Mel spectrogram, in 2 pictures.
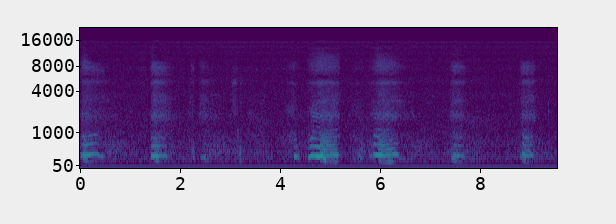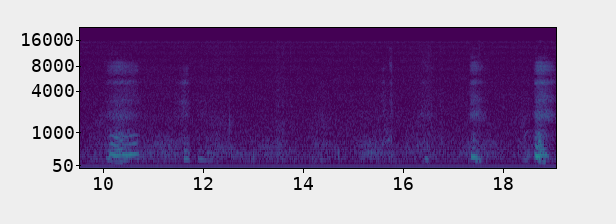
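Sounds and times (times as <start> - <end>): wheezy squeaky snoring: 4.6 - 5.2.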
